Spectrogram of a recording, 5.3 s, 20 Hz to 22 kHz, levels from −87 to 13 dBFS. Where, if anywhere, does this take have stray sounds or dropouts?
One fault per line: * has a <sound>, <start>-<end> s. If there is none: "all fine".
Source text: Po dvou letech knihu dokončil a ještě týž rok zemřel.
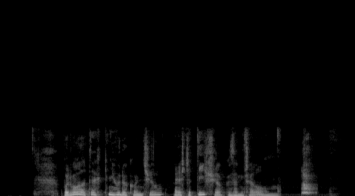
* has a bark, 4.5-4.8 s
